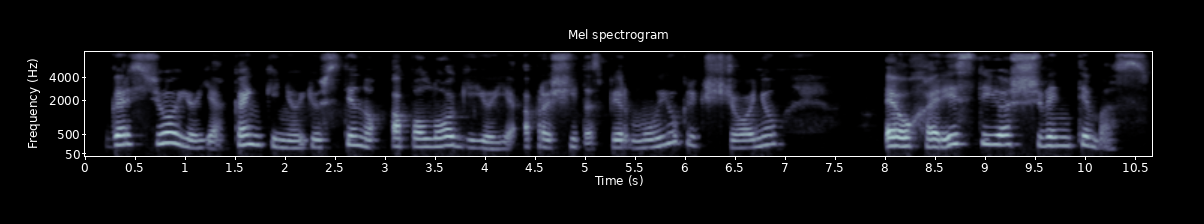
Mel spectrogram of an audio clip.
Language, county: Lithuanian, Klaipėda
